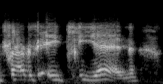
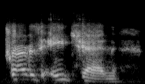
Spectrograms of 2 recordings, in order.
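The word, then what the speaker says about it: Etienne: it's Travis Hn because you pronounce it more of a Cajun way since he's from Jennings. So he he got introduced today and says it's Travis Hen because that's how his his family has always said it.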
